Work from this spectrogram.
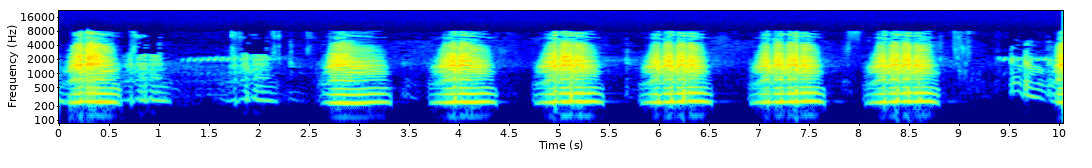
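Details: American bullfrog calling: a series of deep, droning, harmonic croaks, each about half a second long, repeated roughly once a second. The rhythm is fairly steady, with faint quieter notes between the louder calls.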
